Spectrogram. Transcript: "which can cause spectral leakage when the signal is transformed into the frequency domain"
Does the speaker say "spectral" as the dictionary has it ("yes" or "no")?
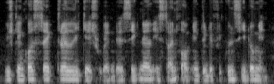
no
